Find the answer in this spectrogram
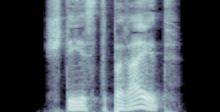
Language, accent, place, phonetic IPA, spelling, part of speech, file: German, Germany, Berlin, [ˌʃteːst bəˈʁaɪ̯t], stehst bereit, verb, De-stehst bereit.ogg
- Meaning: second-person singular present of bereitstehen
